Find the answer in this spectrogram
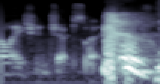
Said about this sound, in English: I don't even know who was sneezing because, like, everybody's kind of low-key frozen for me. That was me. Bless you.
